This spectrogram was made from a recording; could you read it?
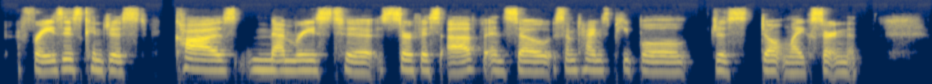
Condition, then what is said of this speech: Stuttering. Like, sometimes it's hard for us to get our words out.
